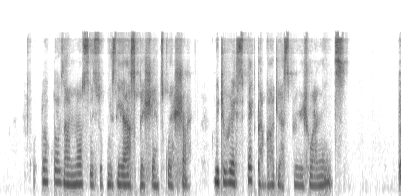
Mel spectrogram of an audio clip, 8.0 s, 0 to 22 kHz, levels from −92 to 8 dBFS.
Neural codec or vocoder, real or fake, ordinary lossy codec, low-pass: codec, 24 kHz, 3 kbps, HILCodec; fake; Opus, 32 kbps; 10.8 kHz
